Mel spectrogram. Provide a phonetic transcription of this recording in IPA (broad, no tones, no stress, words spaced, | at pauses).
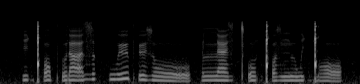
iǃʼɔpʼʊɾaz | wʏːpʼʏː zoː | lːæz tʼo ǃʼɔzŋɯwi ɡ͡ǃɔ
